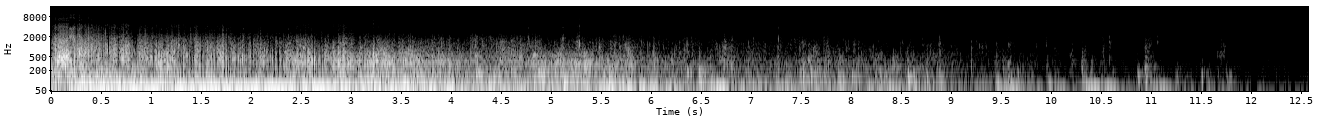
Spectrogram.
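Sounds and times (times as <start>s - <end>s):
explosion: 0.0s - 9.8s.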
